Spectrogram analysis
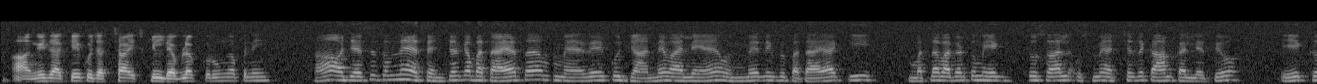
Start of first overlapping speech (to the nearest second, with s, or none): none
